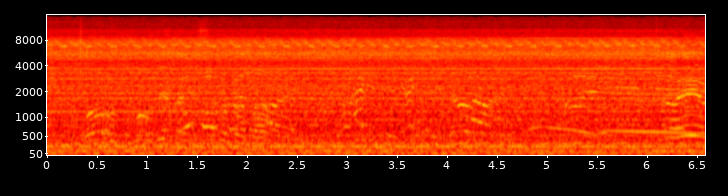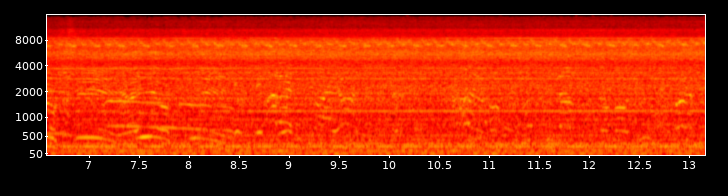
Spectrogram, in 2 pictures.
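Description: A helicopter engine roars steadily up close.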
